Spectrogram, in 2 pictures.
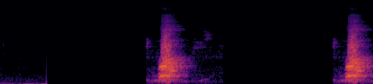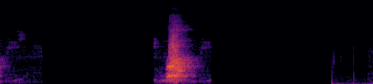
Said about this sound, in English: Because gorillas do bark. They will mm-hmm. bark when they're angry. Correct. And this is an actual gorilla barking, and it repeats three times.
